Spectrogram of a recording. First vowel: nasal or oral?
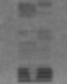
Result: nasal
